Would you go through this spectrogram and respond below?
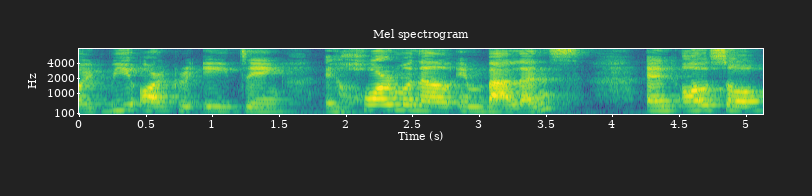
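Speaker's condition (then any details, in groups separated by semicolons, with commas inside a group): No condition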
